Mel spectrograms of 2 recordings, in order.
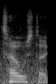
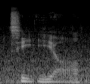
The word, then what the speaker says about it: Towcester: Like if you look at the spelling of toaster compared to how you say it, it's Yeah. ridiculous. How did you spell it? Towcester. It's like Towcester, and it's Wait, pronounced yeah, and it's Yeah. pronounced toaster. Toaster.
